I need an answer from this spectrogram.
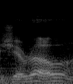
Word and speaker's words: Giraud: I had no idea you pronounced his name Giraud. I think I just mind blanked every time he said that. That's how you pronounce his name.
